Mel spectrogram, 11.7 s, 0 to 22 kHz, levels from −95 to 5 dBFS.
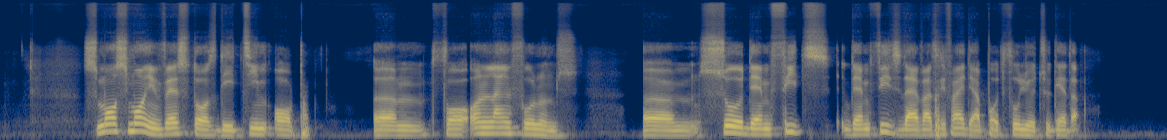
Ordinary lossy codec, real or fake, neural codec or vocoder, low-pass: none; fake; autoencoder, 48 kHz, 32 numbers a frame, DAC-VAE, trained on Japanese speech; none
